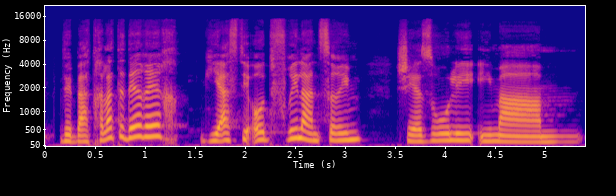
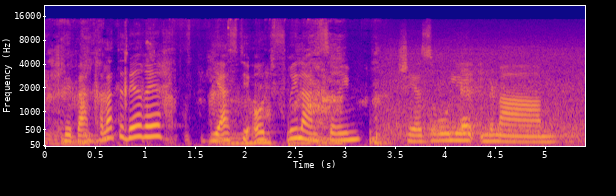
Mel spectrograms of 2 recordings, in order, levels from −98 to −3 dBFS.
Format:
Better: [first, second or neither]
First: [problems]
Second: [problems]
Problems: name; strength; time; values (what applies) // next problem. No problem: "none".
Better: first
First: none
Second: animal sounds; loud; throughout; 7 dB below the speech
